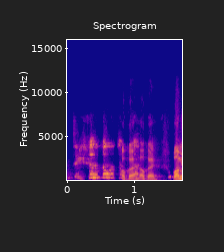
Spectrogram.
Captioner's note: laughing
